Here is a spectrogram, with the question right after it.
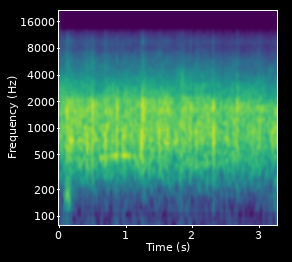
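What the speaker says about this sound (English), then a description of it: "Let's give them a nice round of applause," An audience at a community hearing applauding the volunteers, a sustained round of clapping with individual sharp claps standing out, moderately loud and steady throughout.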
